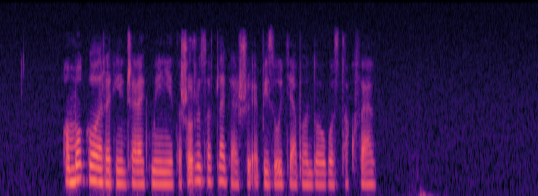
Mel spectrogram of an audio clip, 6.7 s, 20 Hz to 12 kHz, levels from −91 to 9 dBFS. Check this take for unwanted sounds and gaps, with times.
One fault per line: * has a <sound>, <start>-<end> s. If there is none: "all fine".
* has a squeak, 5.0-5.6 s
